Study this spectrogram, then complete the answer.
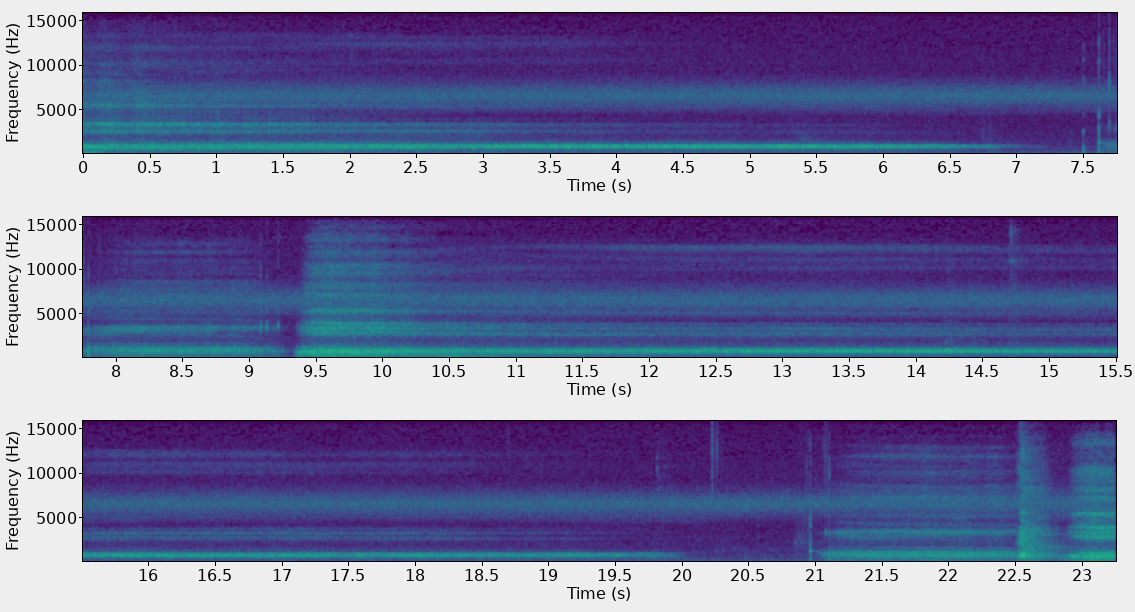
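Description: Deep breaths taken slowly during a guided meditation session: long, steady breathy exhalations with brief pauses between, close and soft, with no talking.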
